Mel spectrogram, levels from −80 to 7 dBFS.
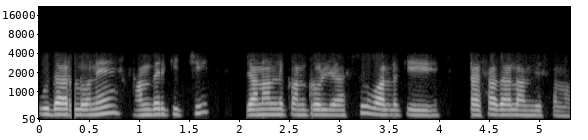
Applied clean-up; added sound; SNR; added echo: none; none; none; none.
